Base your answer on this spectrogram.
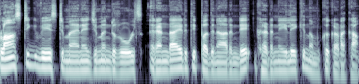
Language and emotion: Malayalam, neutral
